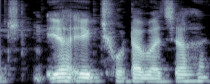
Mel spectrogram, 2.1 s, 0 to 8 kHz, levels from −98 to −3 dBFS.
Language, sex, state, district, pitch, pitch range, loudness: Hindi, male, Bihar, Jahanabad, 115 Hz, 115-125 Hz, -18 LUFS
